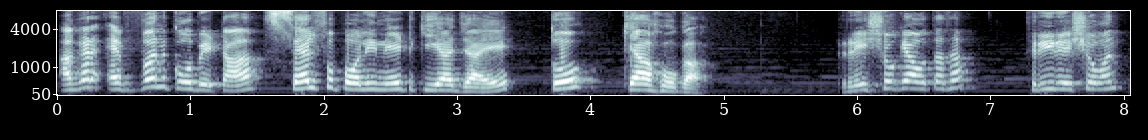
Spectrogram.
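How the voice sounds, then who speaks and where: A young male tutor with a high voice and a sore throat, teaching a live online class. He scolds his students in rising, loud bursts, then drops soft and low. Faint music plays underneath. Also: lively intonation, a little slow.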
